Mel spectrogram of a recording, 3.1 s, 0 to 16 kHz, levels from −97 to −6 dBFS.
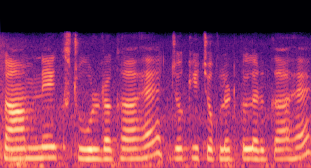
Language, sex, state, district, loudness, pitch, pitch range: Hindi, female, Haryana, Jhajjar, -16 LUFS, 215 Hz, 210-225 Hz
